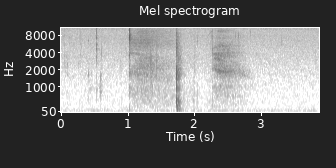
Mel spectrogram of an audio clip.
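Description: A young woman sips through a straw.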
